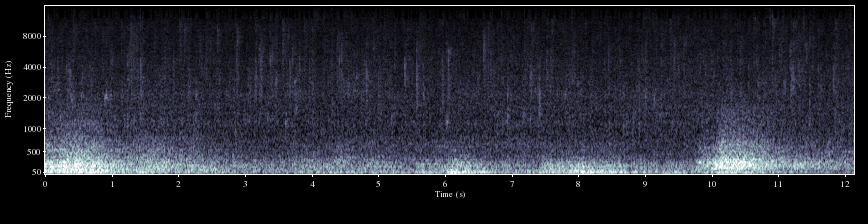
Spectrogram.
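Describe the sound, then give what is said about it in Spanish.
Heavy rain pours steadily while deep rolls of thunder rumble, swelling at the start and again near the end; no voices are heard. “Desde la Vía Láctea, el dios del rayo hacía llover con agua que su hermana guardaba en una jarra.”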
